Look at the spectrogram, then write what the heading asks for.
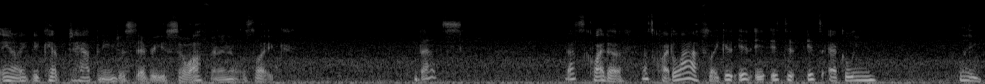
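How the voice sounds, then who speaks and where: A woman's voice: lowish voice, vocal fry. A woman playing a timid, sweet, awkward young woman in an ASMR roleplay, stammering and hesitant, with a giggly, flustered manner. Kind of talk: ASMR roleplay, improvised-sounding one-sided conversation. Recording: muffled with loud outdoor ambience noise.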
